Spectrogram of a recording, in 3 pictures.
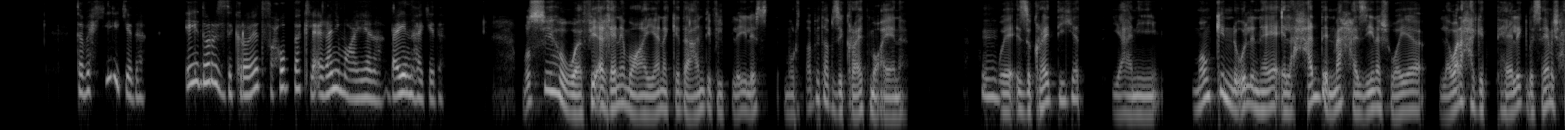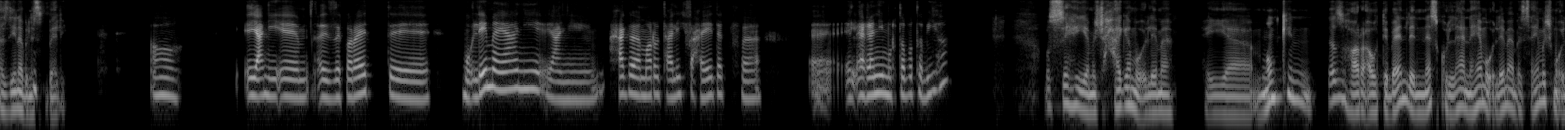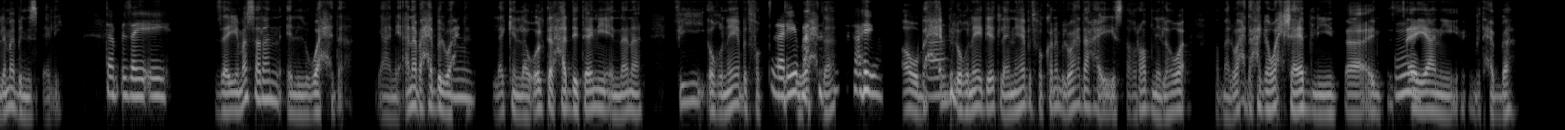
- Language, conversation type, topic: Arabic, podcast, إيه دور الذكريات في حبّك لأغاني معيّنة؟
- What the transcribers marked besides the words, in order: tapping; in English: "الplaylist"; laugh; laughing while speaking: "غريبة أيوه آه"; laugh; other background noise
